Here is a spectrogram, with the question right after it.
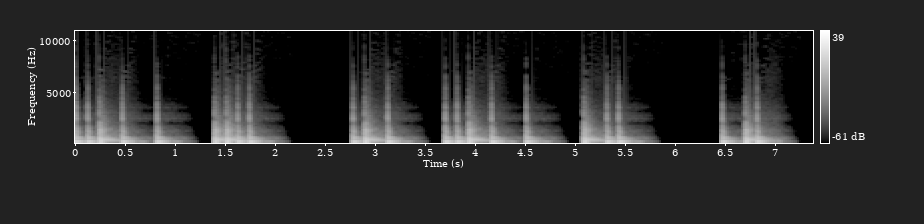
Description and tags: Congas Loop 130BPM
Sample from my latest free sample pack. Contains over 420 techno samples. Usefull for any style of electronic music: House, EDM, Techno, Trance, Electro...
YOU CAN: Use this sound or your music, videos or anywhere you want without crediting me and monetize your work.
YOU CAN'T: Sell them in any way shape or form.
dance, drop, sample, fx, electro, rave, edm, effect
